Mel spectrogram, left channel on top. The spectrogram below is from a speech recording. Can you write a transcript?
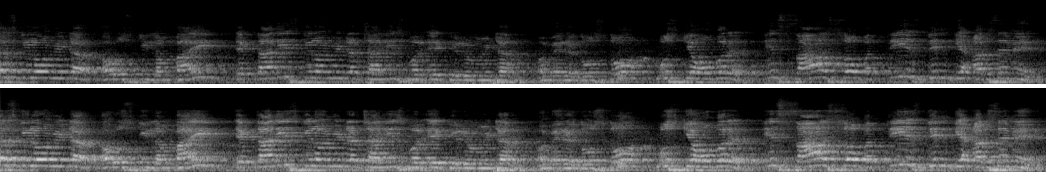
کلومیٹر اور اس کی لمبائی 41 کلومیٹر، 40 پر 1 کلومیٹر۔ اور میرے دوستوں، اس کے اوپر اس 732 دن کے عرصے میں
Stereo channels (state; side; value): quieter; left; 8.5 dB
